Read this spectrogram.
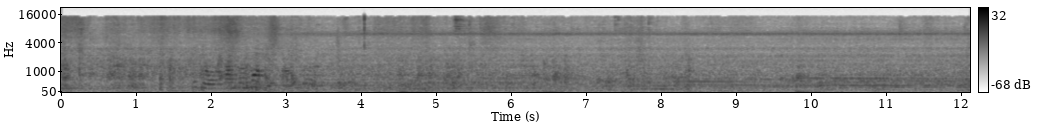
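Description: A train rumbles along an elevated track, heard from inside a carriage.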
